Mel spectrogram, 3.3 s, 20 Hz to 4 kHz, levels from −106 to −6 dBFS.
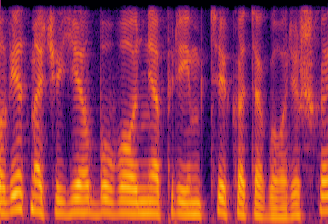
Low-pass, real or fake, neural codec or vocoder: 3.6 kHz; real; none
